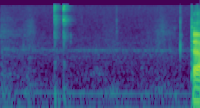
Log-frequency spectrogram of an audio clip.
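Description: A single faint computer mouse click about a quarter of the way in, over quiet room tone, as the emulator window is grabbed to be dragged. A man's voice begins a word at the very end.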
